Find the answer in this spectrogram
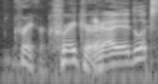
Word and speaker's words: Kroeker: Kroeker. Kroeker. Yeah. It looks like Kroeker, man. It really does. It's pronounced either way, so it doesn't matter.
